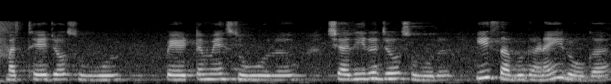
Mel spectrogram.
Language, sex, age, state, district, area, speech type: Sindhi, female, 18-30, Rajasthan, Ajmer, urban, spontaneous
